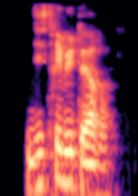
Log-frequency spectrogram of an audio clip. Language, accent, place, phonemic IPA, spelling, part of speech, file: French, France, Lyon, /dis.tʁi.by.tœʁ/, distributeur, noun, LL-Q150 (fra)-distributeur.wav
- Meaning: 1. distributor 2. vending machine 3. ATM 4. dispenser (soap)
